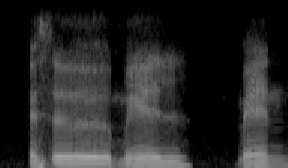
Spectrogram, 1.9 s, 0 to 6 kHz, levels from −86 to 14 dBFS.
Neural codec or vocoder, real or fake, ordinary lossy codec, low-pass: vocoder, 22.05 kHz, 80 mel bands, WaveNeXt; fake; Opus, 24 kbps; 5.4 kHz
